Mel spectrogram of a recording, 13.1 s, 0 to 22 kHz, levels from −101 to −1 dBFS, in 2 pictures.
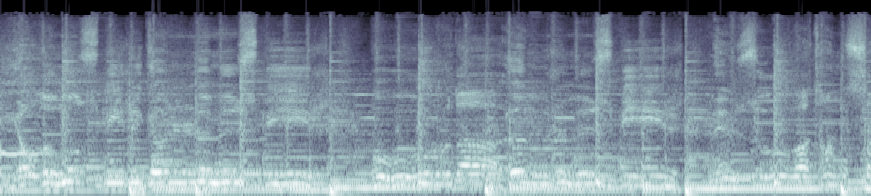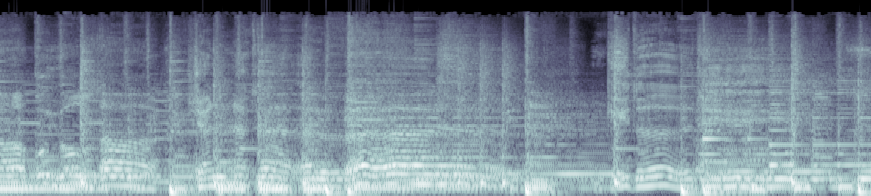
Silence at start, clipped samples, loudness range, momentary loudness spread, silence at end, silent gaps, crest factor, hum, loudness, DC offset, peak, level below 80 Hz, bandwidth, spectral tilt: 0 s; under 0.1%; 2 LU; 5 LU; 0 s; none; 10 dB; none; -12 LUFS; under 0.1%; 0 dBFS; -22 dBFS; 17.5 kHz; -5.5 dB/octave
